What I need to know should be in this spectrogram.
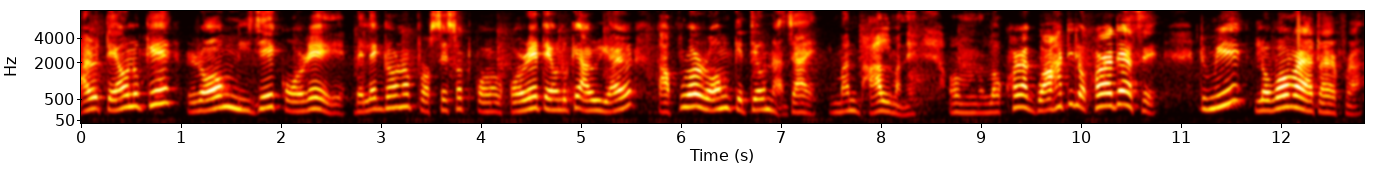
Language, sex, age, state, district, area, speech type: Assamese, female, 45-60, Assam, Kamrup Metropolitan, urban, spontaneous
